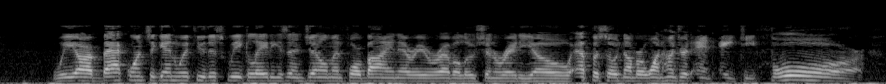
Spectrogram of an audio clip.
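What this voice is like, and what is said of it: Morning-show radio announcer voice. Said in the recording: “my normal, everyday, over-the-terrestrial radio voice like the morning shows”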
